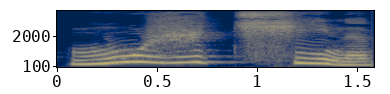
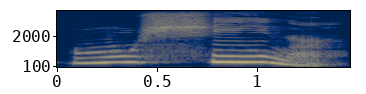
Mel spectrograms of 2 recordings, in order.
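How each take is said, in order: First: The middle has separate zh and ch sounds. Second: The middle has one long soft sh sound. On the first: The speaker calls it wrong. "It's pretty difficult to pronounce it as мужчина because those two, it's difficult to put them together" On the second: The speaker calls it right. "So you pronounce it as мужчина, мужчина, мужчина, sh, sh, sh"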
